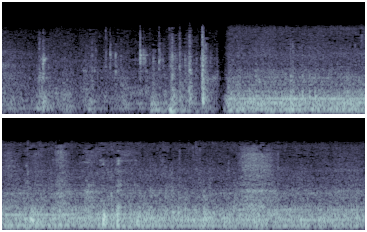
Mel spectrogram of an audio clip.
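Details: Safari drive at sunrise, with a vehicle engine droning steadily, clicks and knocks in the first seconds, and a faint tonal hum throughout; no animal voice stands out.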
